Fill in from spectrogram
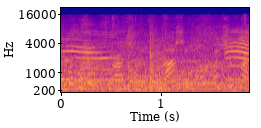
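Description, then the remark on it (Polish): A kitten in a little basket meows several times in high, wavering cries, while people talk over it in the background. “No i chyba kotek w koszyczku.”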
